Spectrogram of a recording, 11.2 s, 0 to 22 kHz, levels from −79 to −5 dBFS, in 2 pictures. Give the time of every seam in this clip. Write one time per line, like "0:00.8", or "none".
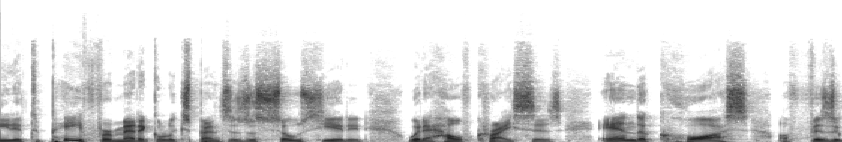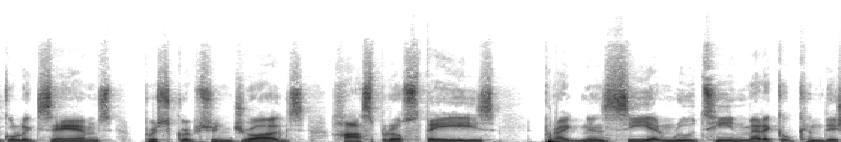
none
